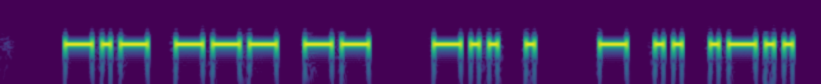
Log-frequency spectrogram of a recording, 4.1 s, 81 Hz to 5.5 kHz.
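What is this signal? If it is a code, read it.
Morse code, heard as a keyed tone, about 26 wpm, 600 Hz. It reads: KOM DE TIL
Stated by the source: High-speed (QRQ) Morse at 26 wpm.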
